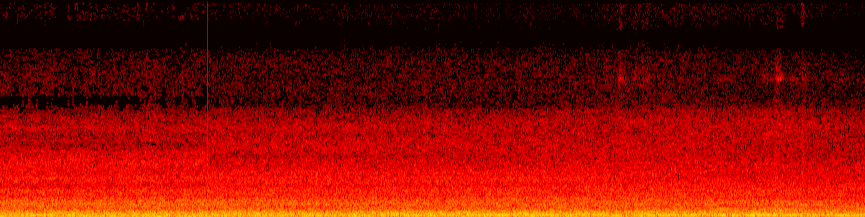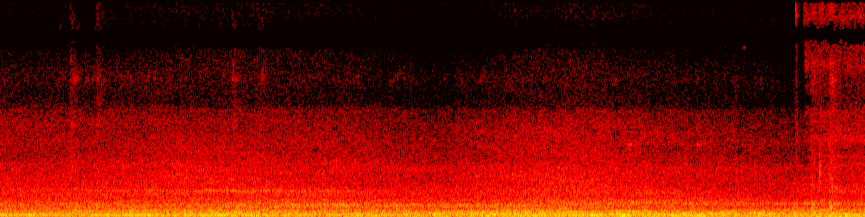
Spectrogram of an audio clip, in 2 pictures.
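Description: Electric trains moving through a railway yard: a steady rumble with a constant low hum running under it.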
